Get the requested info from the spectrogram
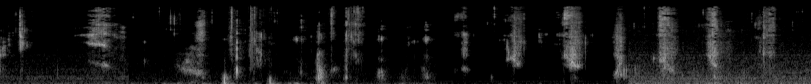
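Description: Close-miked ASMR eating sounds: a quick run of crisp, crunchy bites and chewing, broken by a short silent gap about halfway where clips are spliced together.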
